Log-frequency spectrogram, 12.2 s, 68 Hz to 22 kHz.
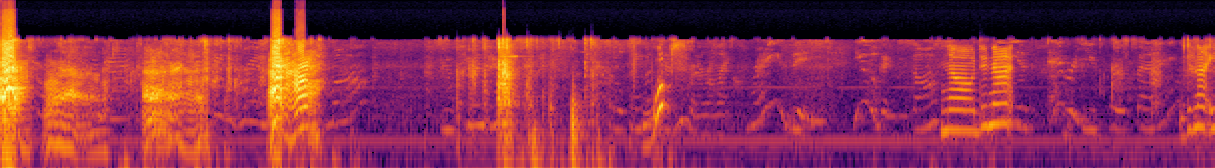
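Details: Vocal 5-year-old Manchester Terrier mix at play with a young husky lab mix puppy; a few loud gruff barks and growls at the start, followed by softer whiny yips and a person talking.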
